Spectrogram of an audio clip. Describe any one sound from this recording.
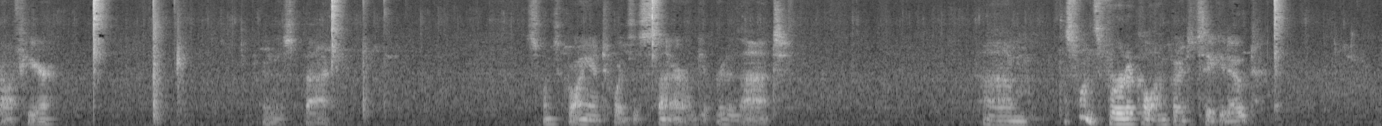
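Small shears snip thin twigs with sharp clicks.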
